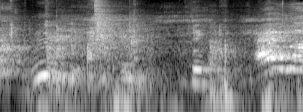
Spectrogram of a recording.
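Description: Brief, muffled snatches of a child's voice, broken up by a few sharp knocks and low thumps, with the loudest knocks near the middle and end.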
